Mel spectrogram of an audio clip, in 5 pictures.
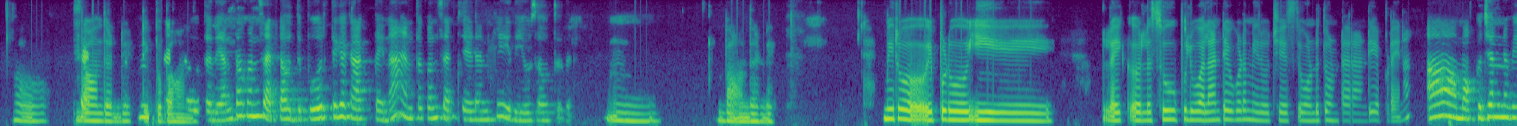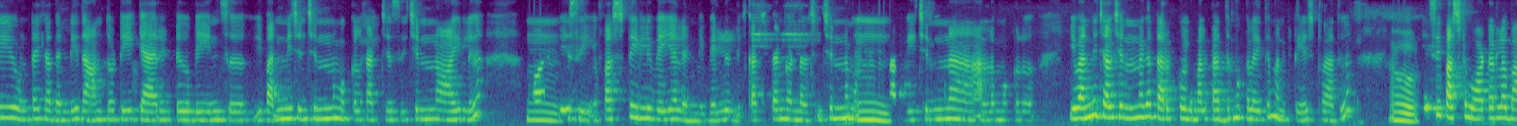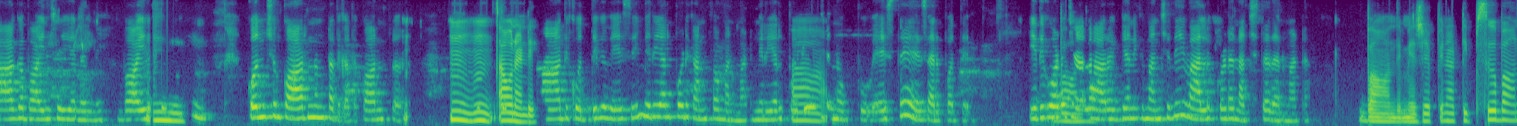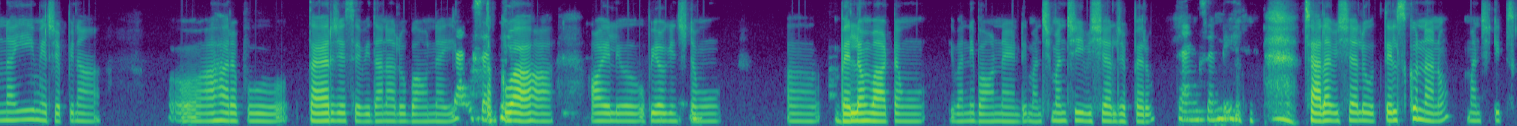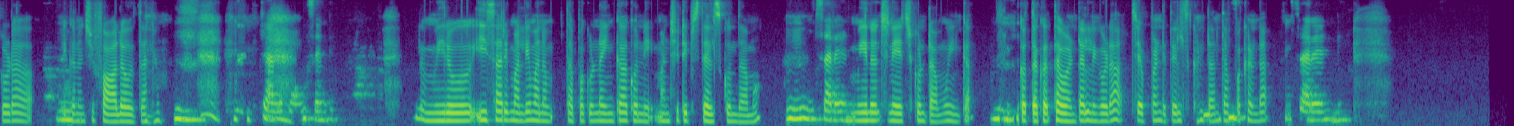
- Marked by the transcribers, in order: tapping; static; distorted speech; other background noise; in English: "సెట్"; in English: "లైక్"; in English: "బీన్స్"; in English: "కట్"; in English: "ఫస్ట్"; horn; in English: "టేస్ట్"; in English: "ఫస్ట్"; in English: "బాయిల్"; in English: "బాయిల్"; in English: "కార్న్"; in English: "కార్న్ ఫ్లోర్"; in English: "టిప్స్"; giggle; giggle; in English: "టిప్స్"; giggle; in English: "ఫాలో"; chuckle; in English: "టిప్స్"; giggle; giggle
- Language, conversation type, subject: Telugu, podcast, అతిథుల కోసం వంట చేసేటప్పుడు మీరు ప్రత్యేకంగా ఏం చేస్తారు?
